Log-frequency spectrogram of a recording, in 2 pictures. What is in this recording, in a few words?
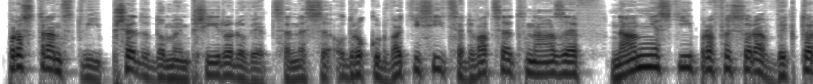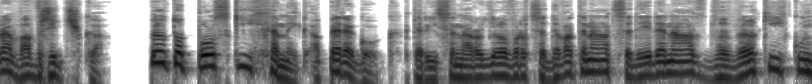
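Czech, audio guide; GoLocalise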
